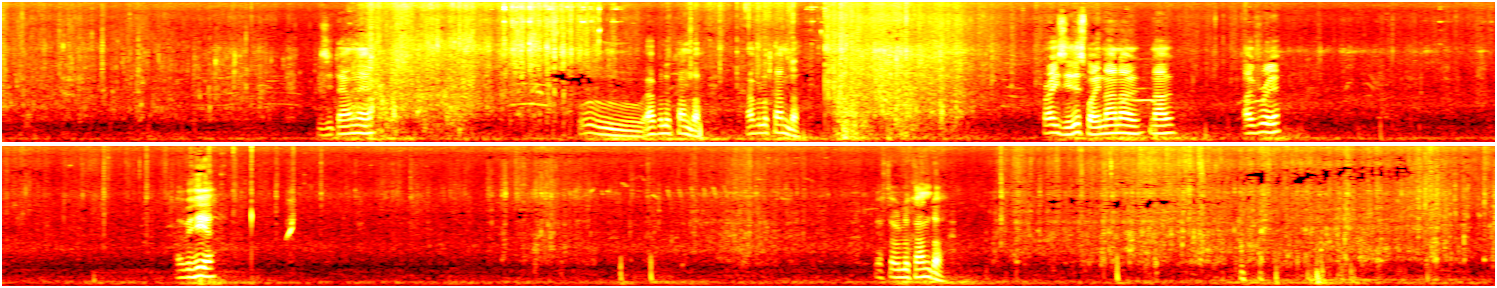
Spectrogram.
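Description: A shallow stream flows and ripples steadily.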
